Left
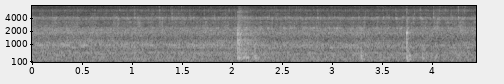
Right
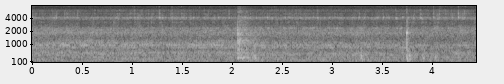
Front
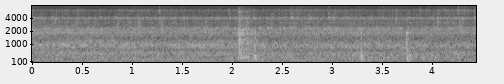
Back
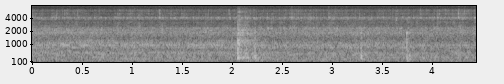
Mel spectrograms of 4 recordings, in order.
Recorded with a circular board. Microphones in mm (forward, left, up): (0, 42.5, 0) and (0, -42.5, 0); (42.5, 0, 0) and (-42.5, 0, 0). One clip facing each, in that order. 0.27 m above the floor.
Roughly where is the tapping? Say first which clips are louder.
Even, back 3 dB; behind.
